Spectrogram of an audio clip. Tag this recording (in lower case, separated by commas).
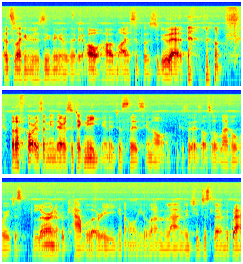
speech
